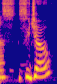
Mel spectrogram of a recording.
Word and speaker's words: Suzhou: Well, I also love that there's a connection with the locations with what is it pronounced? Shouzhou Garden in China? – Suzhou? Yeah, the Suzhou Garden.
